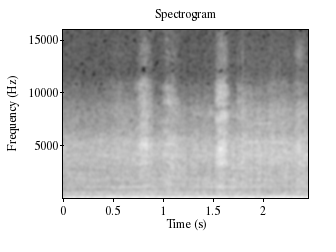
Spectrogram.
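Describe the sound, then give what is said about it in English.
A train rumbles past outdoors, a loud, steady low-pitched roar with a continuous mechanical drone and faint rhythmic clatter, filling the whole moment with no voices. “this is the only time we've sat outside, and the only time a train has going. By.”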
